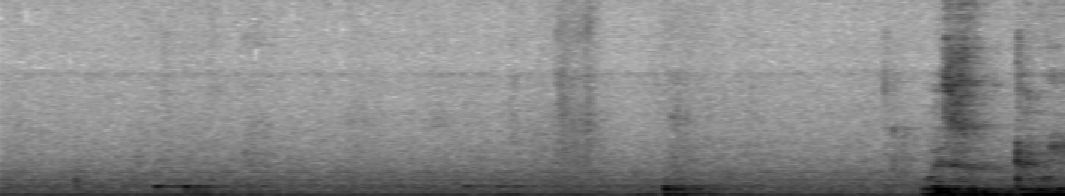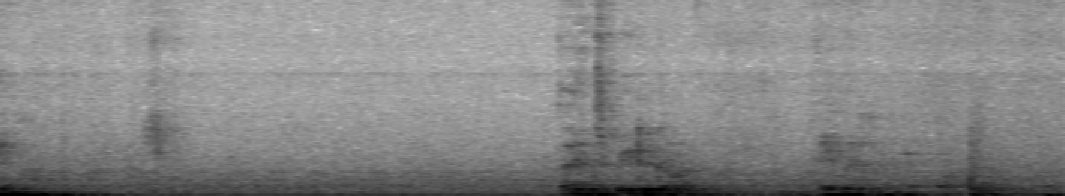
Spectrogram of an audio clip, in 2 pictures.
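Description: An elderly man speaks slowly and calmly through a microphone in an echoing hall, with long pauses.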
